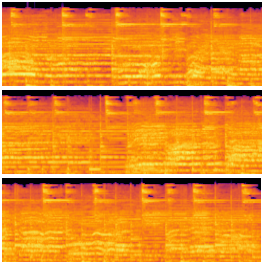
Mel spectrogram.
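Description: Marathi devotional bhajan ensemble playing: harmonium and tabla with a small hand drum keeping a steady beat, under a melody line that glides in pitch.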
